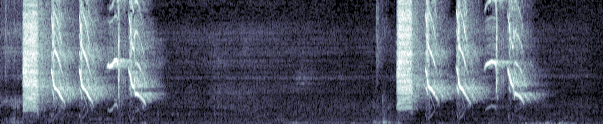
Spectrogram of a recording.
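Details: Sumatran Common Green Magpie giving two bursts of a harsh rasping note, then quick high whistles sweeping downward and a level piping whistle, repeated after a short pause.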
